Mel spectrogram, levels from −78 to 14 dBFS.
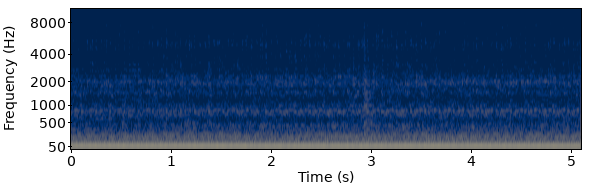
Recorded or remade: recorded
